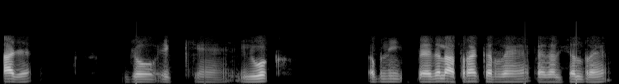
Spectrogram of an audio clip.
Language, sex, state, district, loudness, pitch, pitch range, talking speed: Hindi, male, Uttar Pradesh, Etah, -24 LUFS, 125 Hz, 120-130 Hz, 155 wpm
